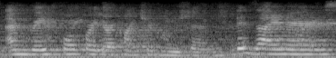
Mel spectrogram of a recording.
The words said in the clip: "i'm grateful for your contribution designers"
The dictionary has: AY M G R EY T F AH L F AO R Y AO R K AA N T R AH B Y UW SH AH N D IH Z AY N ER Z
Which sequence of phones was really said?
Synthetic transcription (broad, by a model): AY M G R EY T F AH L F AO R Y AO R K AA N T R AH B Y UW SH AH N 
